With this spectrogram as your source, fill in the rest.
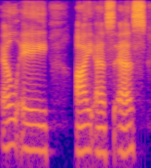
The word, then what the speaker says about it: Laiss: Matthew Laiss, I believe is how you pronounce his last name. It's Laiss.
